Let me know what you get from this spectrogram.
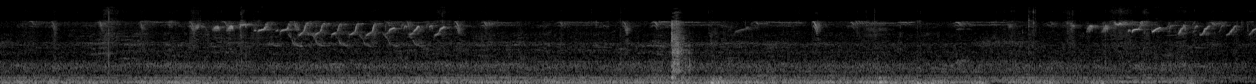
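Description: Small birds chirping in quick runs of short, high notes, once in the first half and again near the end, over steady low background noise. A single sharp click about seven seconds in.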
